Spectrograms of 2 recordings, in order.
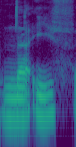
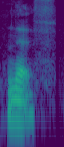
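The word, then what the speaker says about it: naïf: to be careful because if there is this accent on an I after an A, remember to pronounce them separately, so naif and not nef.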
